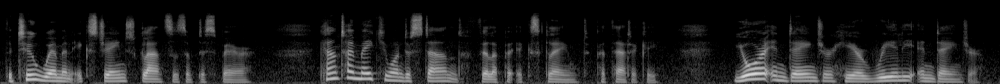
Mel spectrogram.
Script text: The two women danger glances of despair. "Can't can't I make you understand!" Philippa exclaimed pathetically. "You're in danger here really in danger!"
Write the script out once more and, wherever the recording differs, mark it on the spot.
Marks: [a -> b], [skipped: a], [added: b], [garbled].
The two women [danger -> exchanged] glances of despair. "Can't [skipped: can't] I make you understand!" Philippa exclaimed pathetically. "You're in danger here really in danger!"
